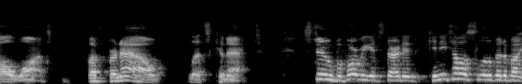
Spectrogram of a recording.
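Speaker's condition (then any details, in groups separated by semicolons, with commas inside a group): No condition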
